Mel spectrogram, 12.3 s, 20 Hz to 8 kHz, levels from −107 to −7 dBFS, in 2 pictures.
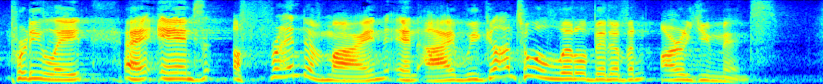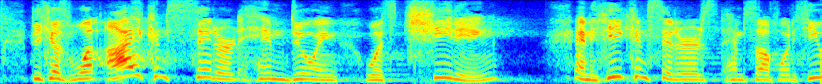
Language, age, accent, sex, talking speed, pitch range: English, 30-49, American, male, 160 wpm, 185-240 Hz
